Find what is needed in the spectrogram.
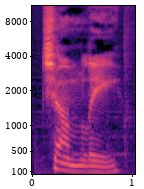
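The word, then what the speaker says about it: Cholmondeley: she is properly known, the Marchioness of Colbert, pronounced Chumley.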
